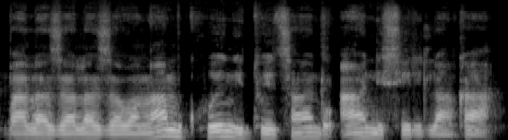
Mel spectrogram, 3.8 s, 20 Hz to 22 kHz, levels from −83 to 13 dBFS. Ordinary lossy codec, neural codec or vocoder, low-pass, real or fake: none; none; none; real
